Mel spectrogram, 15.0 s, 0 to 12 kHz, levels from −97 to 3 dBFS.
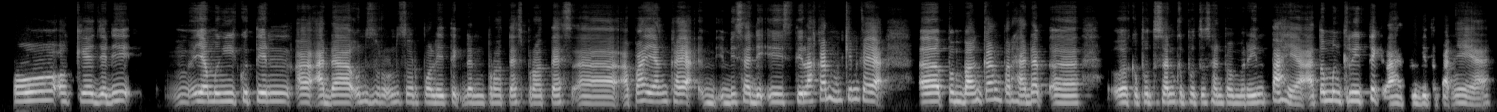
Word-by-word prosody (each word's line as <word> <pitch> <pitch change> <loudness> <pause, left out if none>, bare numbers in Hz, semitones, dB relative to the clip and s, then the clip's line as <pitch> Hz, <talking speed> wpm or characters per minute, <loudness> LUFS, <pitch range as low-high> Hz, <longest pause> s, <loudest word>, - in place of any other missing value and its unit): Oh 235 +3 +5 0.2
oke, 225 0 -3 0.2
jadi 205 +3 0 0.6
m 200 0 -12
yang 225 -1 +5
mengikutin, 225 0 +1
eee, 200 0 +1
ada 195 +1 +1 0.2
unsur-unsur 210 -1 -6
politik 190 -2 -1
dan 185 0 -3
protes-protes, 190 0 -4
eee, 175 -1 0
apa, 230 - -1
yang 220 +1 -1
kayak 210 -2 +3
b 190 -1 -7
bisa 210 +1 -1
diistilahkan, 215 +6 0
mungkin 285 +1 -5
kayak, 245 -4 +3 0.3
eee, 220 +1 +7
pembangkang 230 +4 +3
terhadap, 225 +2 0
eee 185 0 +1 0.4
eee, 200 - +5
keputusan-keputusan 205 0 -2
pemerintah 190 +2 +2
ya, 175 -3 0
atau 240 - +1
mengkritiklah 235 -5 +1 0.2
lebih 185 0 +1
tepatnya 190 +1 -1
ya? - - -1
210 Hz, 135 wpm, -25 LUFS, 190-225 Hz, 0.6 s, eee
